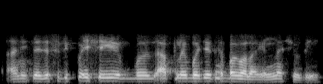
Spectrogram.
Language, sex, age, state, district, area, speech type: Marathi, male, 30-45, Maharashtra, Osmanabad, rural, conversation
